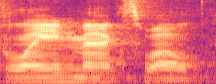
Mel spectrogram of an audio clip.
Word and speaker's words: Ghislaine Maxwell: it's very good name interesting spelling but it's pronounced claim Maxwell it's very and they used to be lovers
